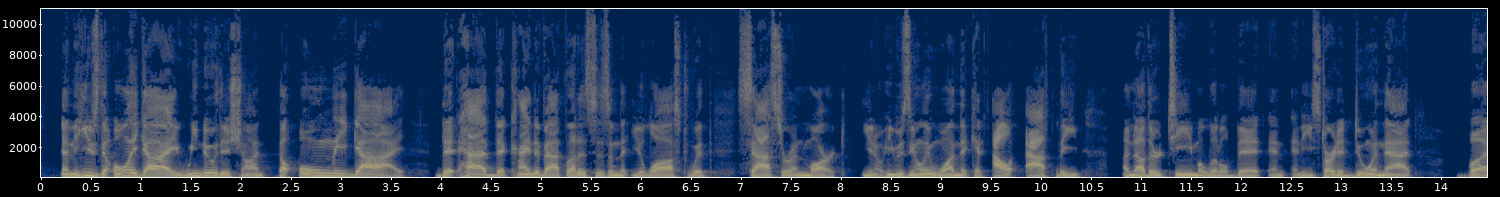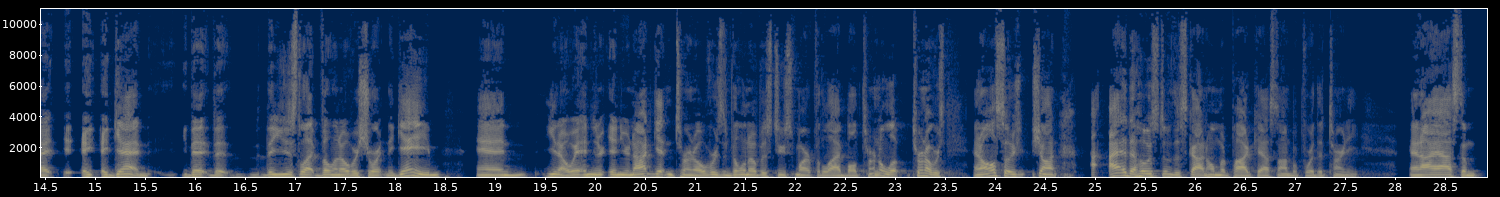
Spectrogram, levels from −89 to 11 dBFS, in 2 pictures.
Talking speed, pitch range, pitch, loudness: 210 wpm, 110-135 Hz, 125 Hz, -25 LUFS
